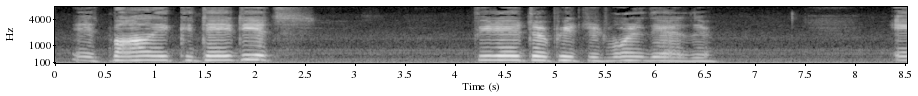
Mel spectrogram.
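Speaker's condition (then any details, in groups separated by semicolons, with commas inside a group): Traumatic brain injury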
